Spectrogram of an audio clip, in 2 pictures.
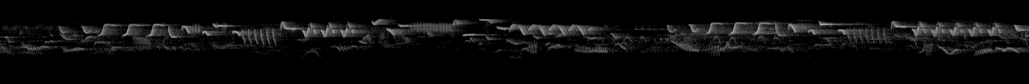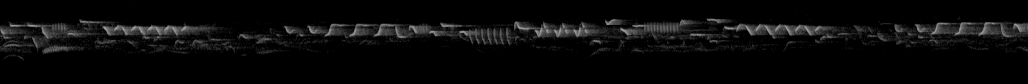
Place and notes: Hucqueliers (Pas-de-Calais)
Ambiance printanière du matin
France métropolitaine, France, 26 May 2019, 05:30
